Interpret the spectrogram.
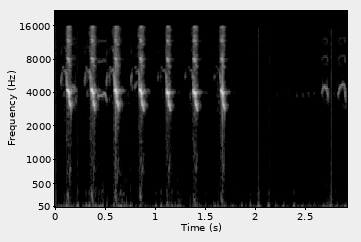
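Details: Wild Booted eagle at the nest in 2023, the mother feeding her chick: six quick, high, clipped notes in a fast even series, then near silence with one faint, thin note at the end.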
